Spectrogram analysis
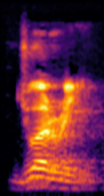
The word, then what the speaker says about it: jewelry: Jewelry. Not jewelry. Jewelry. Jewelry, two syllables.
